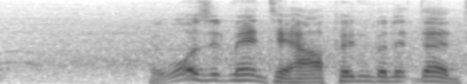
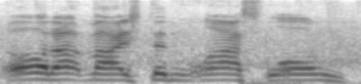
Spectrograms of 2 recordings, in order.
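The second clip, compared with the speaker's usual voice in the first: high, loud, breathless wrestling commentary; excited play-by-play; 9 semitones higher, 3 dB louder than usual. Acted. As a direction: call the match like every move is a shock.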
